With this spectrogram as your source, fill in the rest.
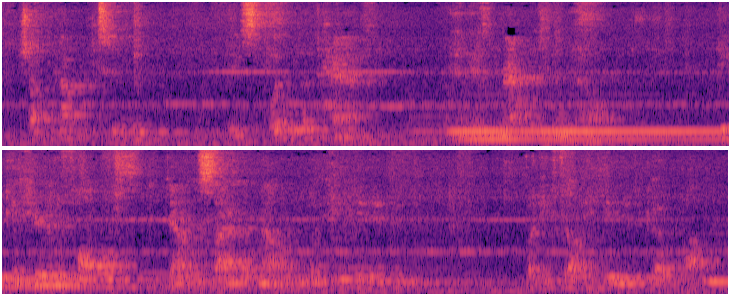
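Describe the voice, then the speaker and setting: Music plays in the background as speech moves at a moderate pace with long, frequent pauses and audible room echo. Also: man. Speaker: storyteller. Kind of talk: reading a ghost story to an audience. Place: meeting room. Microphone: camera far.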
